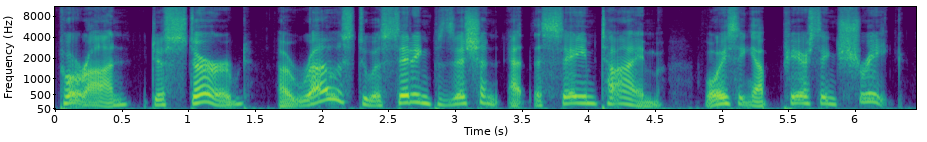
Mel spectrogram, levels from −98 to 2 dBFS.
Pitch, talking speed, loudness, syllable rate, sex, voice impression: 195 Hz, 140 wpm, -20 LUFS, 4.4 syllables/s, male, masculine, slightly young, slightly adult-like, slightly cool, intellectual, slightly refreshing, unique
